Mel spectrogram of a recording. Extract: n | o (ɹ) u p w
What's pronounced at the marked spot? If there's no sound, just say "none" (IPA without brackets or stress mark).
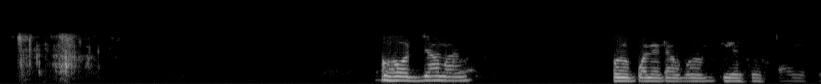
ɹ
